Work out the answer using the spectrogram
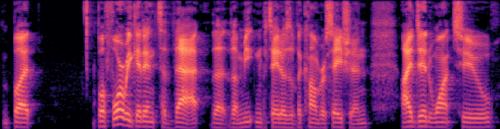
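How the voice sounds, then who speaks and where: A man's voice: fairly low pitch, fairly even intonation, moderate pace, fairly bright tone. A man hosting a podcast, introducing the topic and guests in a rambling way full of fillers and restarts. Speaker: podcast host. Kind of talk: podcast interview.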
